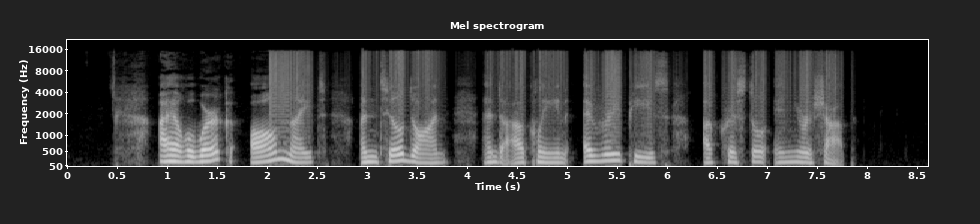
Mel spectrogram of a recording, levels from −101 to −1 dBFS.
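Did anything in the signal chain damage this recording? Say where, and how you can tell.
Yes. From 2.03 s to the end of the clip, the speech carries a steady robotic buzz at 345 Hz that rides on the voice and drops away in the gaps. This is buffer tearing at the driver or buffer stage. The writing program and the hardware reader have slipped against each other, so every period contains a small sliver of audio from a few milliseconds earlier, with a hard join on each side. That repetition rate fits a 128-sample buffer.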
